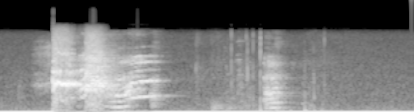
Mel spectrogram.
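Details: Cairn terrier Bug at play in the shower gives a loud double bark, then a fainter bark after a pause, in a reverberant room.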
